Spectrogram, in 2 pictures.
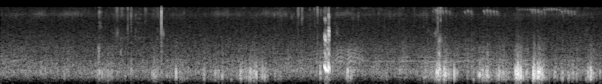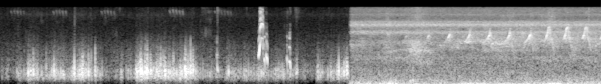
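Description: Faint scattered rustling and soft knocks as chili seedlings are pulled up by hand from wet soil, growing busier over the seconds. Near the end a louder steady outdoor background starts abruptly, with a fast, even high-pitched ticking.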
